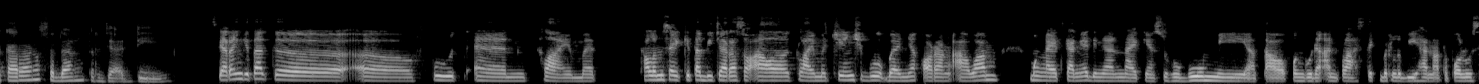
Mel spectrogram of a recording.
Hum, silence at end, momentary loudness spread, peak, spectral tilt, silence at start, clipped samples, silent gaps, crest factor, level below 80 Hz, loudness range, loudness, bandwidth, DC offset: none; 0 s; 9 LU; -8 dBFS; -5 dB/octave; 0 s; under 0.1%; none; 16 dB; -76 dBFS; 2 LU; -24 LUFS; 10 kHz; under 0.1%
